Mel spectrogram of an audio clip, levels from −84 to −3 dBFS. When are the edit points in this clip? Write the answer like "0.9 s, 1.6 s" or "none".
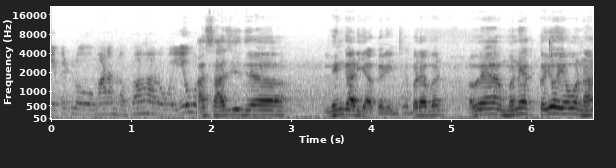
1.8 s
